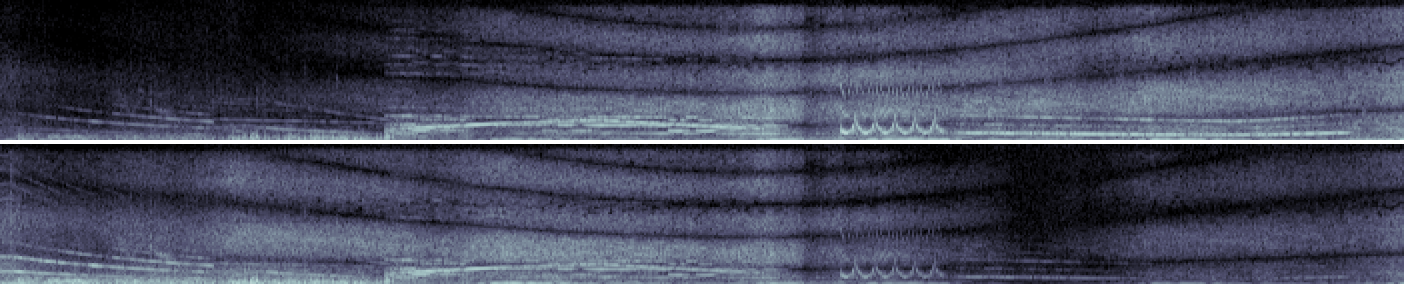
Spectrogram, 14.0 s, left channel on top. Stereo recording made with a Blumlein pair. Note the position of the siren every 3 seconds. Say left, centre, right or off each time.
right, centre, left, left, left.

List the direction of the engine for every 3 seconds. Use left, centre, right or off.
right, right, centre, left, left.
